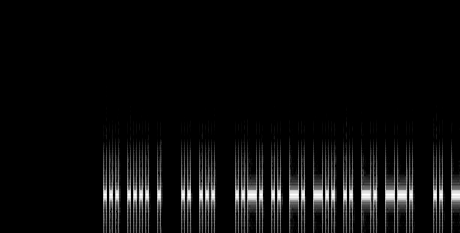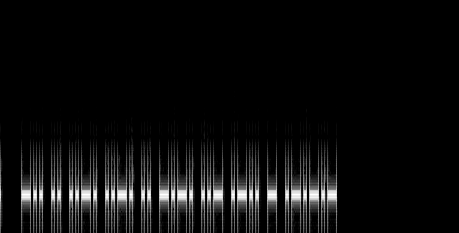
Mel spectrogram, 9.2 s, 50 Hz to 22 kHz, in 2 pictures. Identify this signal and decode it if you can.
Morse code, heard as a keyed tone, about 40 wpm, 700 Hz. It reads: SHE IS FINDING IT DIFFICULT.
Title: Sentences from Top 1100 Words 40wpm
